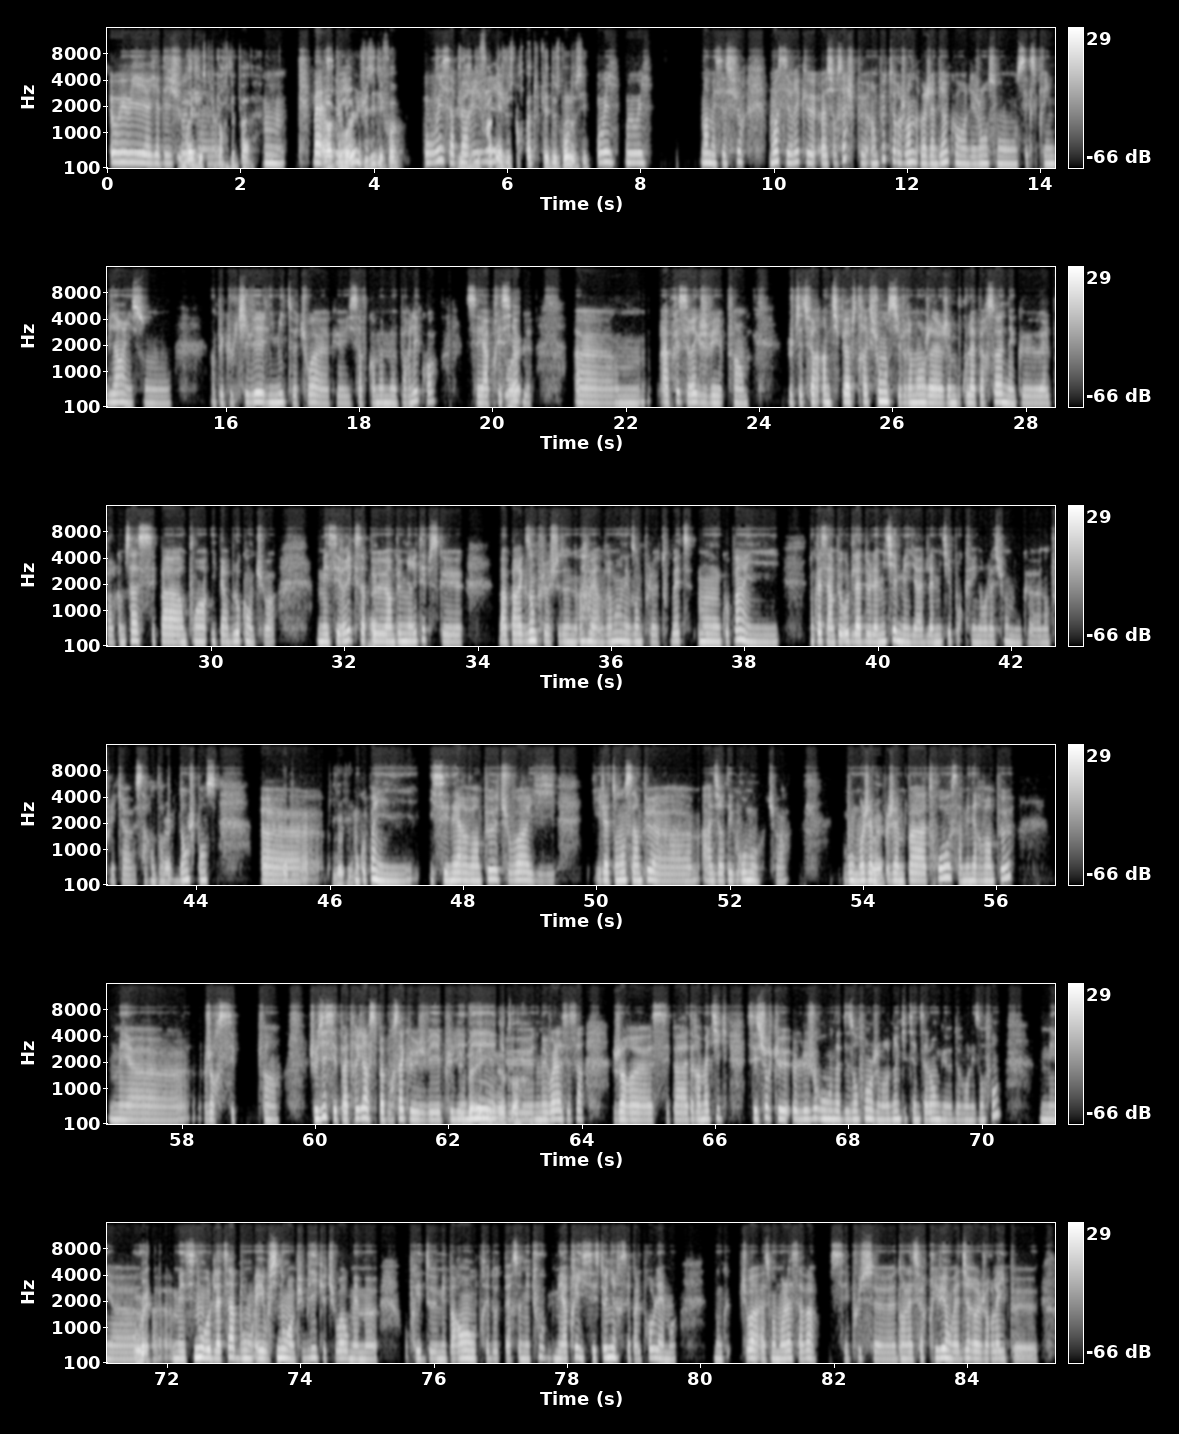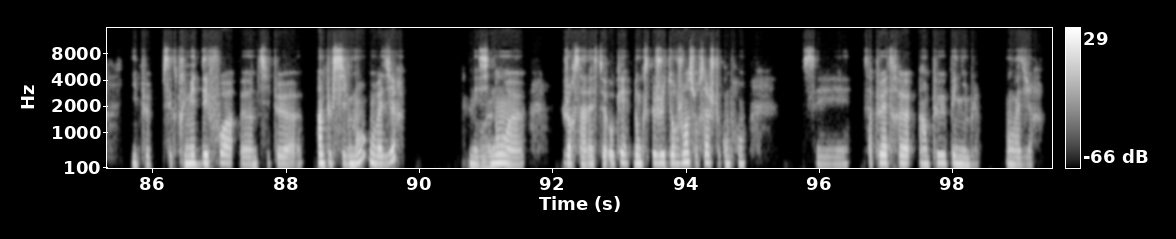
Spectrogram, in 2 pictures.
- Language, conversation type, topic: French, unstructured, Quelle qualité apprécies-tu le plus chez tes amis ?
- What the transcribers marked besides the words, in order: tapping; unintelligible speech; chuckle; laughing while speaking: "Ouais"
